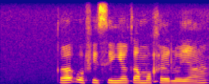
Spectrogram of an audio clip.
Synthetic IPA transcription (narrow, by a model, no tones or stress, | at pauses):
kʼaʔofisiŋ̩jakʼamʊχʰɛlɔja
